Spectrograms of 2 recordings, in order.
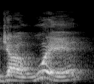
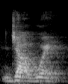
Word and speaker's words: Yahweh: Castellano y hablando Castellano yo puedo pronunciar correctamente yagüe porque así se pronuncia el nombre solemne imponente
